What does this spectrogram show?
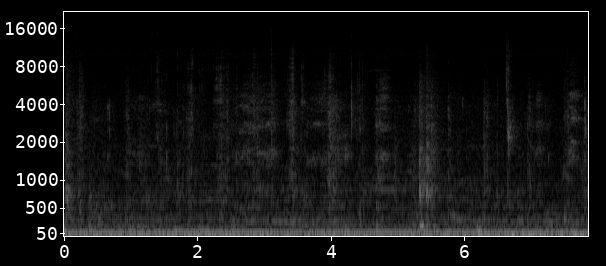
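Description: Close-up eating sounds of a man biting and chewing okra and rice: wet, smacking chews with small irregular clicks, over a steady low hum.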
